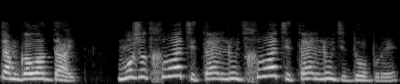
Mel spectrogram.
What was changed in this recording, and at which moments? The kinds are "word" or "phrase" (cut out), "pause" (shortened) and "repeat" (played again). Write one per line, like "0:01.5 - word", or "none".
0:02.4 - repeat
